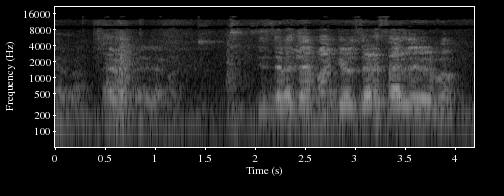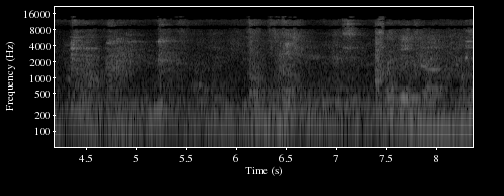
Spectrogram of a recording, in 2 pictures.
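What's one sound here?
A ladle clinks against a pot of soup.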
